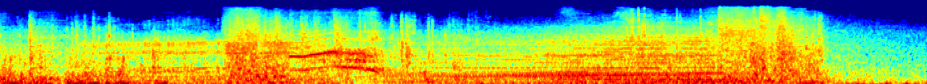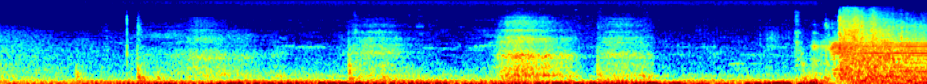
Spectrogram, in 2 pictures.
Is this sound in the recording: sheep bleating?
yes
